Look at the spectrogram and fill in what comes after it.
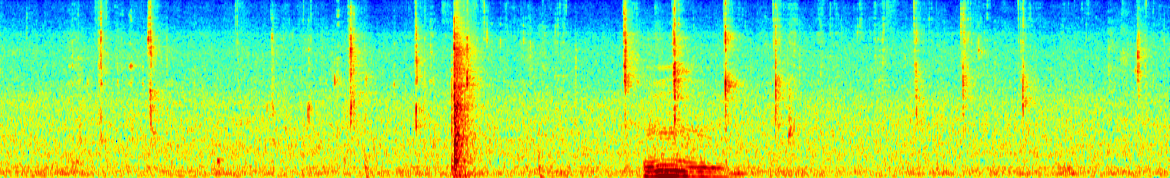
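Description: Close-up eating sounds: chewing and biting on a sausage and a chicken leg, with scattered small mouth clicks and smacks. There is one sharper, louder click a little before halfway, and a short low hum about two-thirds of the way through.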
